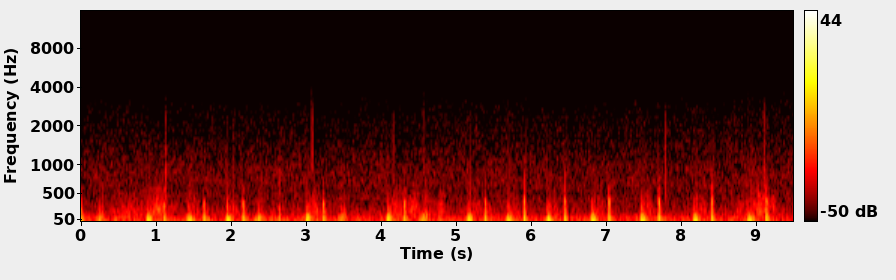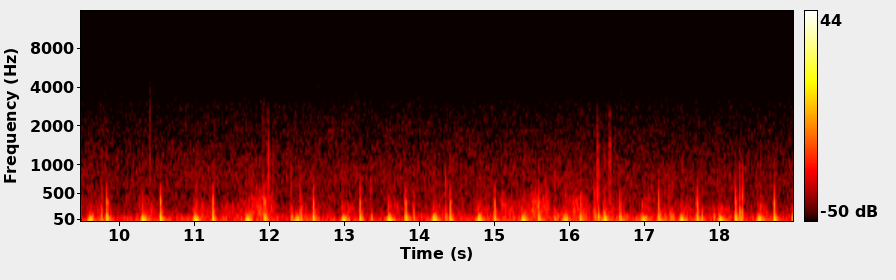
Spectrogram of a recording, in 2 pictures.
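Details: 22-year-old female trying to sleep, body shaking with each beat, deep breaths not helping: fast, pounding heartbeat with occasional breaths over heavy rain hiss; forceful palpitations.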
